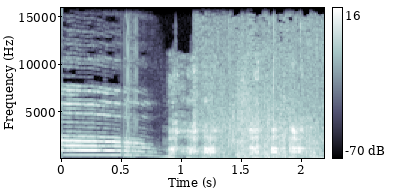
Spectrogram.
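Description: A long, high-pitched wail, sliding slowly down in pitch, cuts off under a second in. About a second in, a rumbling thunder-crash sound effect starts and keeps going.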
